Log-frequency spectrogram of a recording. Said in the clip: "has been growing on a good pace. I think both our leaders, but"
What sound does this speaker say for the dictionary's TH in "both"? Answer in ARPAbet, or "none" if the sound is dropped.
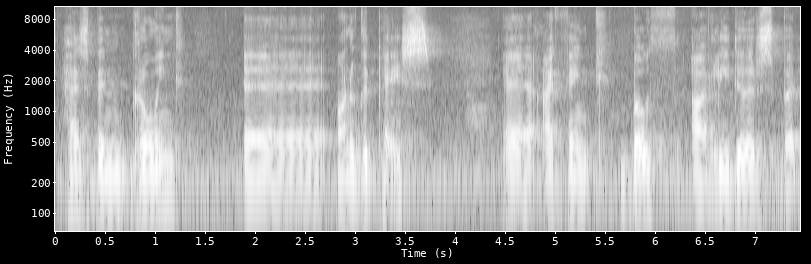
TH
